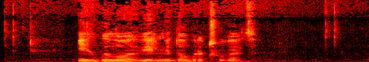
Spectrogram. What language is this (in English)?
Belarusian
